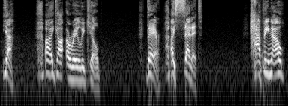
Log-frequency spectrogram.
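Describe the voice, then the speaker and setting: Guilt-ridden young stage actor, husky, swinging pitch. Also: male voice, very animated, bright, forceful tone, no room sound, full character voice. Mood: bitter. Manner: halting, confessional, emotive delivery. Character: guilt-ridden, defensive young male theater troupe actor. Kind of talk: dramatic English video game dubbing.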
